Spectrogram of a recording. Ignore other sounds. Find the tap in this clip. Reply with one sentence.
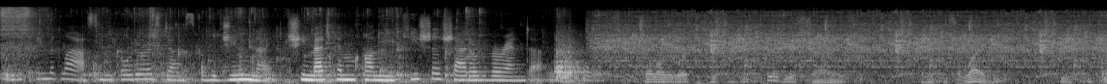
The tap can be heard from 0.0 to 11.0 s.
